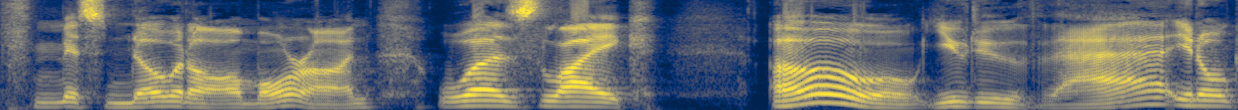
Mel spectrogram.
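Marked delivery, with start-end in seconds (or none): 3.9-5.9 mock condescending, skeptical tone, much slower. Retelling what a young woman said to another woman, mock-condescending questioning tone. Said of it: "question it with like a tone in her voice".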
